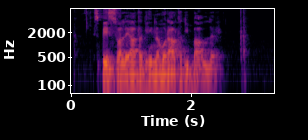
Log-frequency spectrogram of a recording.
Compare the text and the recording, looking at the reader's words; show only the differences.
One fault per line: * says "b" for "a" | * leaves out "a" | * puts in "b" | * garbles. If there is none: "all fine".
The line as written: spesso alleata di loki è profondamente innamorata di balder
* leaves out "loki è profondamente"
